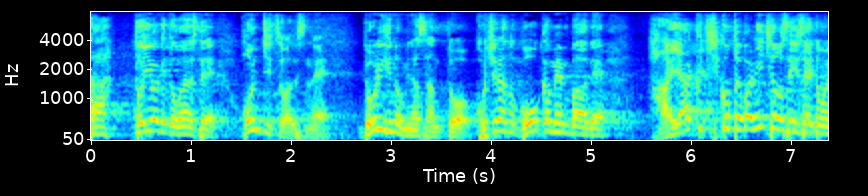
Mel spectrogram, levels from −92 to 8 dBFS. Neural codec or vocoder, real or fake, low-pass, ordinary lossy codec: none; real; none; none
